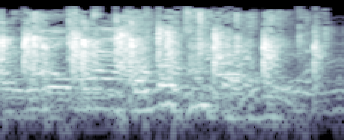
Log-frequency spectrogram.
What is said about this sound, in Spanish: Madre mía, ese aplauso sí me atribuló. Que yo voy a seguir predicando como quiera. Ese fue un aplauso de tribulación.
